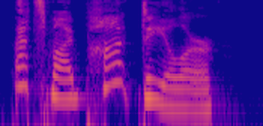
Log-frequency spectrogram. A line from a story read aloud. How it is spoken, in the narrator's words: I gasped, and I said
